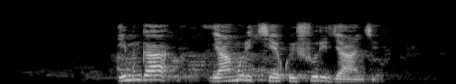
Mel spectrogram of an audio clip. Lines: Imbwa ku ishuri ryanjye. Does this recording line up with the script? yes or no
no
